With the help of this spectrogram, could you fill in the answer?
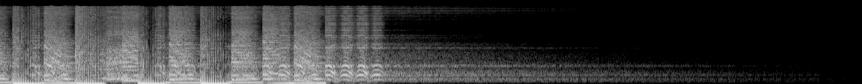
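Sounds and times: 
super slowed funk track: 0.0s - 3.8s.

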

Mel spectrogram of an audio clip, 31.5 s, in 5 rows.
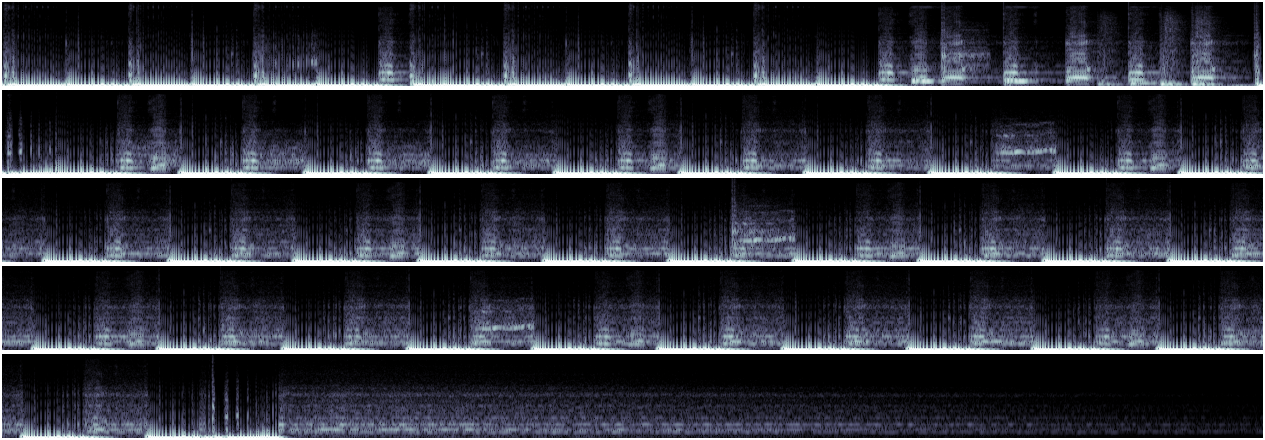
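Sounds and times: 
boosted bass: 0.0s - 27.9s.

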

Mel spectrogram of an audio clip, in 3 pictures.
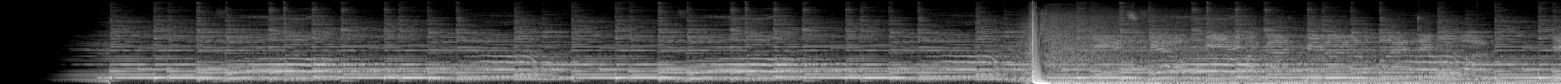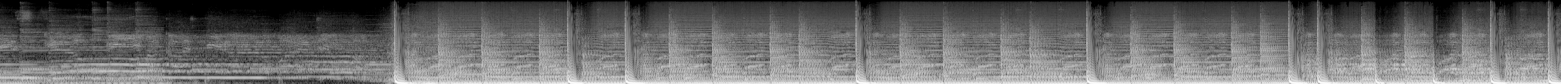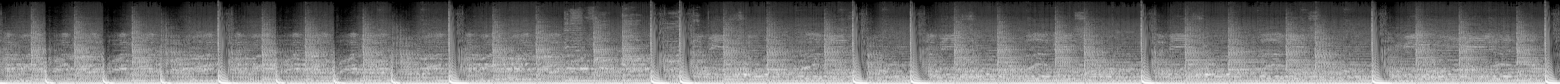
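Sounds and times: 
funk music: 10.2s - 46.8s.

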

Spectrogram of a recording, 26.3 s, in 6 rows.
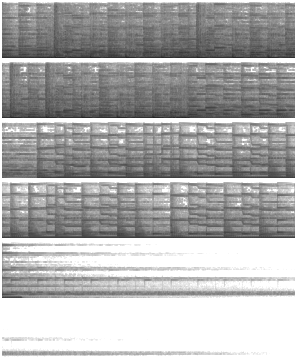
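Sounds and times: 
slowed reverb music: 0.0s - 18.9s.

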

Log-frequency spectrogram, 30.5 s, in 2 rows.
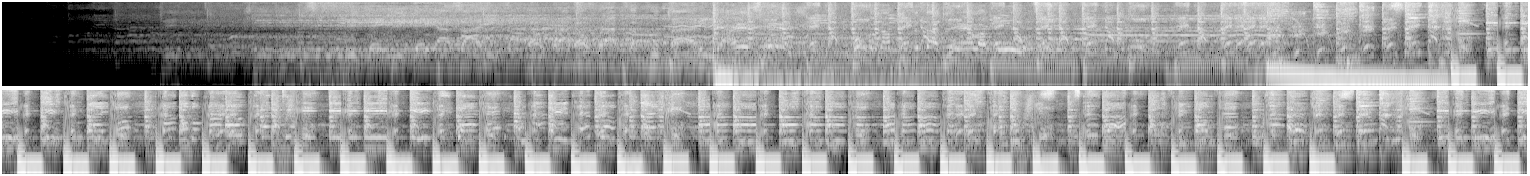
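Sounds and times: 
funk music: 3.5s - 30.5s.

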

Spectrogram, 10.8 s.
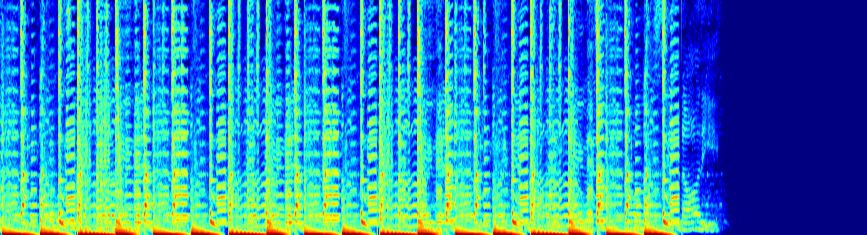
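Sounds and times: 
sped up funk music: 0.0s - 8.5s.

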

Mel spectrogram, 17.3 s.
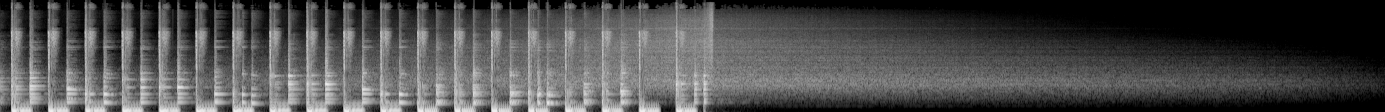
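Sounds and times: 
funk instrumental: 0.0s - 8.9s.

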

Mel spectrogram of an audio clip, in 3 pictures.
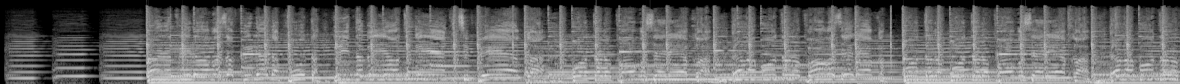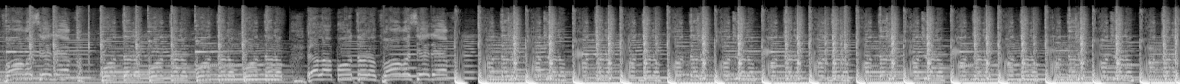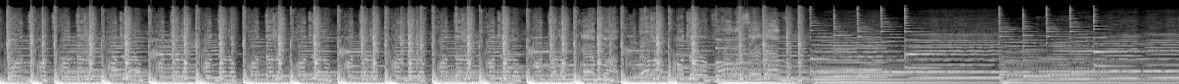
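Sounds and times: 
slowed brega violin music: 0.0s - 14.6s, 15.3s - 35.3s.

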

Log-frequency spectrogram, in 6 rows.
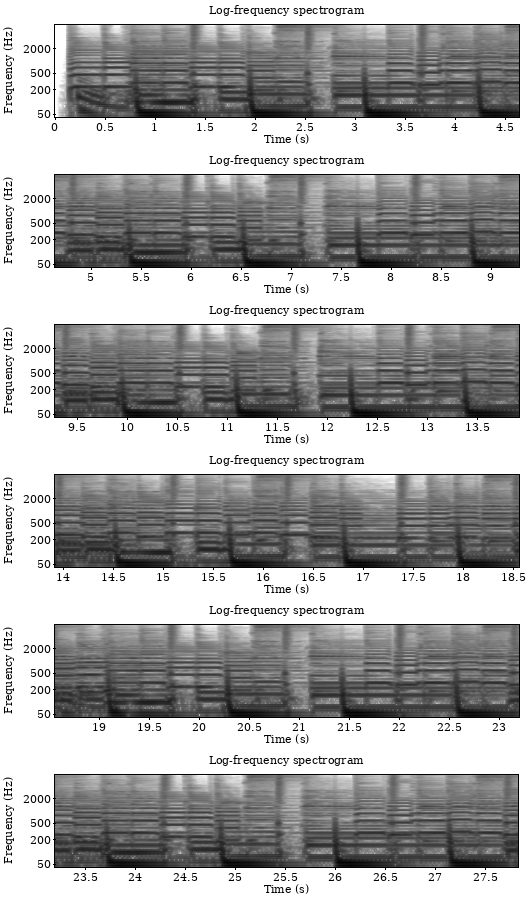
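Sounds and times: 
guitar: 0.1s - 27.8s.

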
